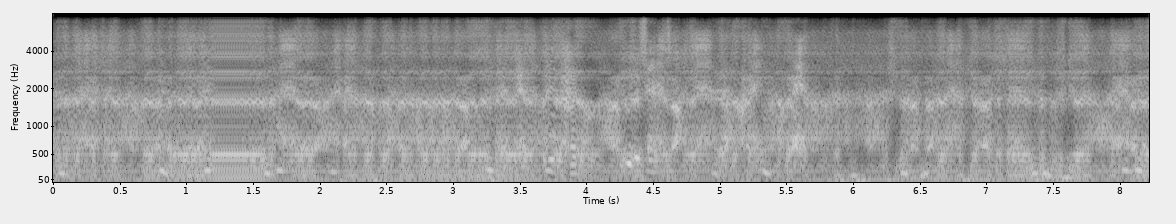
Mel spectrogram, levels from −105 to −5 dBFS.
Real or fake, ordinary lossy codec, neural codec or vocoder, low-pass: fake; none; codec, 16 kHz, 0.5 kbps, FreqCodec, smaller model; 7.2 kHz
